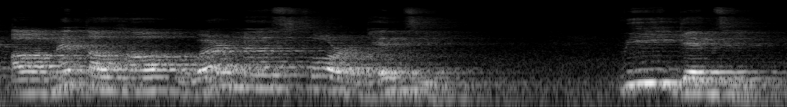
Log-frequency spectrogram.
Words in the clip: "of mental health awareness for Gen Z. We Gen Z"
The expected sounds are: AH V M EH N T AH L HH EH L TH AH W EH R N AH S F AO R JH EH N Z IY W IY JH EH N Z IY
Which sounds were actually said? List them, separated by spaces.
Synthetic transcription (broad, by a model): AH M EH T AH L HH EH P W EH R N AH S F AO R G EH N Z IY W IY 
